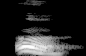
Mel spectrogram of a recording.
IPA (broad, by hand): ʊ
